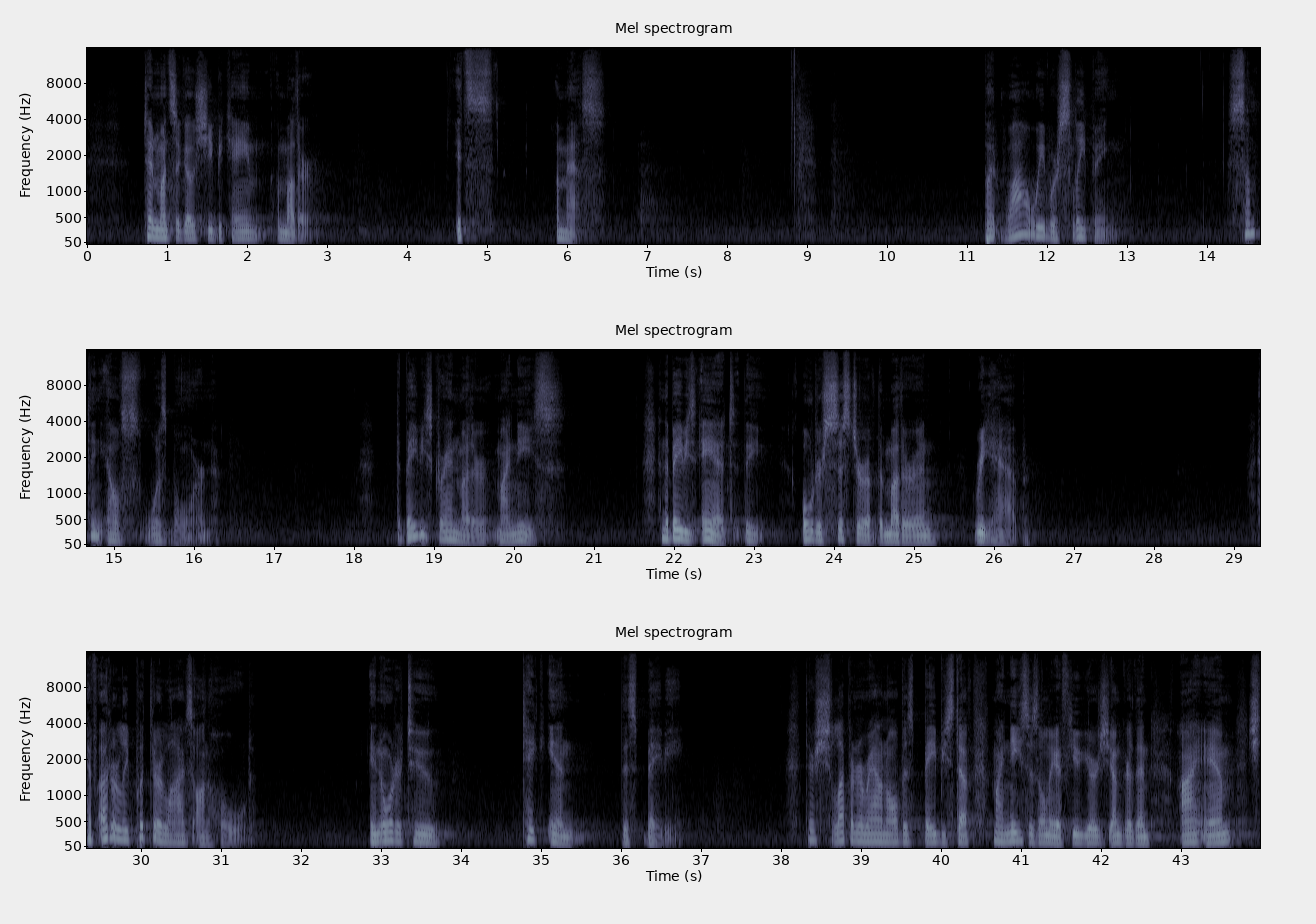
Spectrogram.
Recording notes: at Highland Baptist Church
